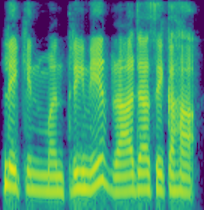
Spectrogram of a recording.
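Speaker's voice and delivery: usual speaking voice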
